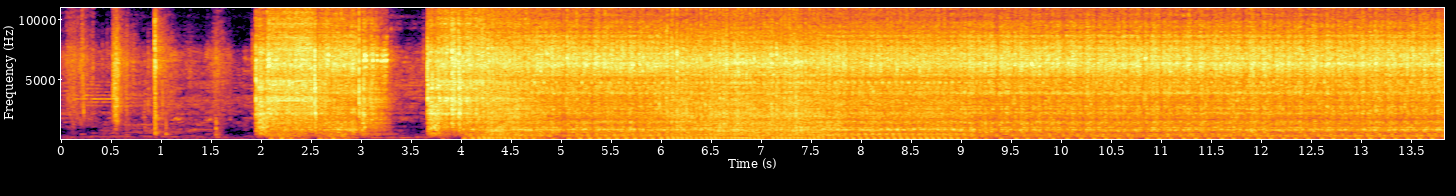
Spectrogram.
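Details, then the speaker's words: Yamaha Nouvo automatic scooter, owner reports weak pull-off, started and idling, sound from the CVT side: steady even idle with only the usual belt whir, no abnormal CVT noise. "motornya sudah saya hidupkan untuk suara di bagian CVT di sini Sebenarnya tidak ada suara janggal ya teman-teman melainkan hanya suara panbel aja"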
